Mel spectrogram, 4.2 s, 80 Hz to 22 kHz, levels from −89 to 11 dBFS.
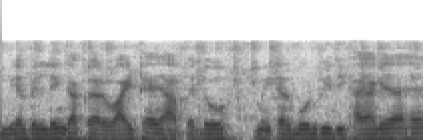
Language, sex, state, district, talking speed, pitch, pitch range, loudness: Hindi, male, Gujarat, Valsad, 210 wpm, 110 Hz, 105-115 Hz, -16 LUFS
